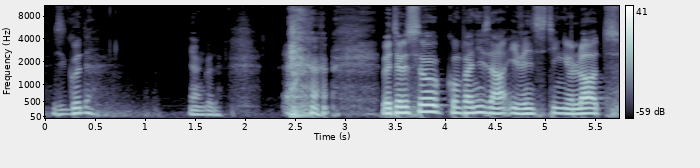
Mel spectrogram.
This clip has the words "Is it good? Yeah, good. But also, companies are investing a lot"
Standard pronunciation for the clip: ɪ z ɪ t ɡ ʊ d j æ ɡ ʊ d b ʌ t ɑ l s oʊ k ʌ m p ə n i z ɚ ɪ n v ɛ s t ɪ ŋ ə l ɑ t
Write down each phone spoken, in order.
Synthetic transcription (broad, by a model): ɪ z ɪ t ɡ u d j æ ɡ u d b ʌ t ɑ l s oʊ k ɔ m p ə n i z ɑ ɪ v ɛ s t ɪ ŋ ə l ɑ t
